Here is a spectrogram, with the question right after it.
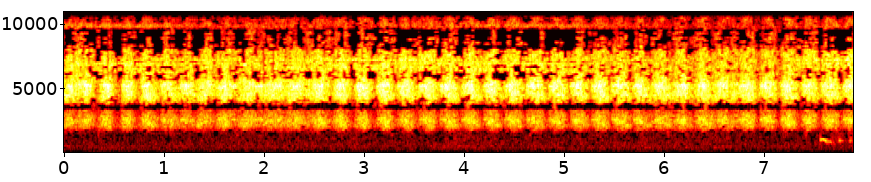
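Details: Summer chorus of cicadas in Provence, France, a shrill unbroken buzz throbbing in quick regular pulses, roughly two and a half per second, with a brief faint lower chirp near the end.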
